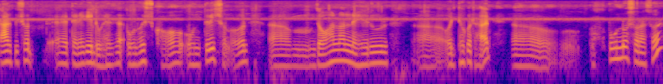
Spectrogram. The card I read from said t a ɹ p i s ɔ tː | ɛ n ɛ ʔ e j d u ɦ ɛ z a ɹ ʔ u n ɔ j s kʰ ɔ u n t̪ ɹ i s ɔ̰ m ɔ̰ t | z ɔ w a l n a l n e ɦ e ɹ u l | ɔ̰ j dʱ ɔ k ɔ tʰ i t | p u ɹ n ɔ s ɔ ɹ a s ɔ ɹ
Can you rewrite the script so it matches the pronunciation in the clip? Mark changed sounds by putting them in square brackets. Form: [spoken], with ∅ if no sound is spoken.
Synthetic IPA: t a ɹ p i s ɔ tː | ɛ n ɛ [k] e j d u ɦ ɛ z a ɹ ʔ u n ɔ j s kʰ ɔ u n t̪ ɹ i s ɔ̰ [n] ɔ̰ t | z ɔ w a l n a l n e ɦ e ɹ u [ɹ] | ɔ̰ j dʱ ɔ k ɔ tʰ [a] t | p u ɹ n ɔ s ɔ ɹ a s ɔ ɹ

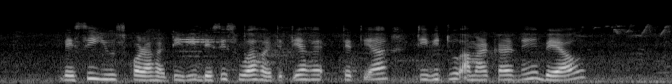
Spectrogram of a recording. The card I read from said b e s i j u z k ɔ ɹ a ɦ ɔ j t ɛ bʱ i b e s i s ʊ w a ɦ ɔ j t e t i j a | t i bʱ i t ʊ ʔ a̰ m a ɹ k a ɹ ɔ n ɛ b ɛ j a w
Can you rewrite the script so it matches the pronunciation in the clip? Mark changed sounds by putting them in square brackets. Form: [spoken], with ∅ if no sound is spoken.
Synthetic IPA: b e s i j u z k ɔ ɹ a ɦ ɔ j t [i] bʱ i b e s i s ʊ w a ɦ ɔ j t e t i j a | t i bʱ i t ʊ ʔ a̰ m a ɹ k a ɹ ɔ n ɛ b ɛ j a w

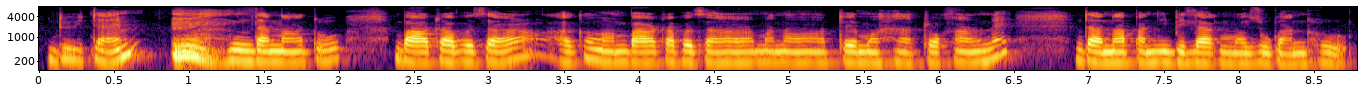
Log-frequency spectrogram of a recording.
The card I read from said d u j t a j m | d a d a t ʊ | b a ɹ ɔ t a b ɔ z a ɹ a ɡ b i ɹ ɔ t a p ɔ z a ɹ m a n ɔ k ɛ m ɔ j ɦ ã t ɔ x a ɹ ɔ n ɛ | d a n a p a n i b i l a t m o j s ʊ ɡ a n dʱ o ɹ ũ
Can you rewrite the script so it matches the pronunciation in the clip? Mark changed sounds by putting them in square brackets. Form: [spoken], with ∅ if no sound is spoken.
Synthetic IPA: d u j t a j m | d a [n] a t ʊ | b a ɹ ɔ t a b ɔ z a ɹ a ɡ b [a] ɹ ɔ t a [b] ɔ z a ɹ m a n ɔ [t] ɛ m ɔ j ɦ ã t ɔ [k] a ɹ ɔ n ɛ | d a n a p a n i b i l a [k] m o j [z] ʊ ɡ a n dʱ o ɹ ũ

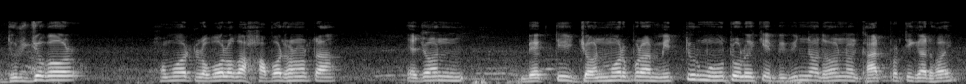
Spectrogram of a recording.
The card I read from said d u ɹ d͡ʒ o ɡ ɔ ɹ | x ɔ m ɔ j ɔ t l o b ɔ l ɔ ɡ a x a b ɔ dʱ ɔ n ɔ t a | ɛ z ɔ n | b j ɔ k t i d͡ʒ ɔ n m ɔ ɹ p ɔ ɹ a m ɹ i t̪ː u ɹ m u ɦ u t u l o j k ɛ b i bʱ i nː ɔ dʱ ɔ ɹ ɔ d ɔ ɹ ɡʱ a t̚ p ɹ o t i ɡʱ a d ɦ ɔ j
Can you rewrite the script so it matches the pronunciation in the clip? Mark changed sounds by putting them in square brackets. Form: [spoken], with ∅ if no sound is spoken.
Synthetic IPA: d u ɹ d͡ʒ o ɡ ɔ ɹ | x ɔ m ɔ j ɔ t l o b ɔ l ɔ ɡ a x a b ɔ dʱ ɔ n ɔ t a | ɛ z ɔ n | b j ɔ k t i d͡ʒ ɔ n m ɔ ɹ p ɔ ɹ a m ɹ i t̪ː u ɹ m u ɦ u t [ɔ] l o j k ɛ b i bʱ i nː ɔ dʱ ɔ ɹ ɔ [n] ɔ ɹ ɡʱ a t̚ p ɹ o t i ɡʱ a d ɦ ɔ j

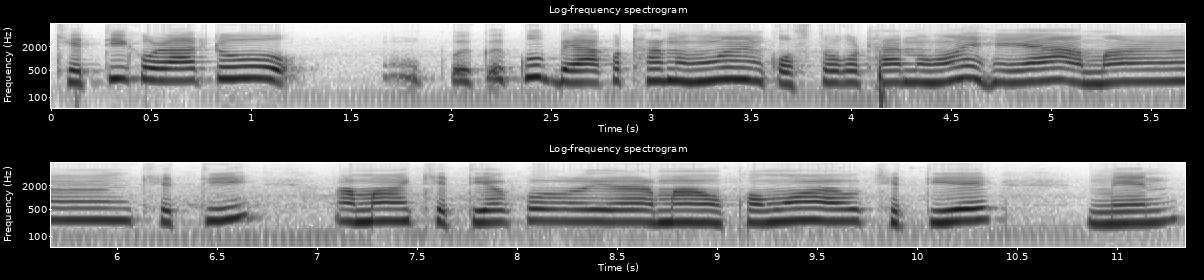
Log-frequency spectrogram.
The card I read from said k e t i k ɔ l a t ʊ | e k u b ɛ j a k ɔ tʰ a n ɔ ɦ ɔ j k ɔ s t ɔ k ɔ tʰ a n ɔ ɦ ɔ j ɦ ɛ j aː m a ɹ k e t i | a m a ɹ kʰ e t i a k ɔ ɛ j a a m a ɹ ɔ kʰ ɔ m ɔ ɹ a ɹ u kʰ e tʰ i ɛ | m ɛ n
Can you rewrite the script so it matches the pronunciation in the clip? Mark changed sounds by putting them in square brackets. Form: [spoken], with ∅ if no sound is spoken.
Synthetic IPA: [kʰ] e t i k ɔ [ɹ] a t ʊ | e k u b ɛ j a k ɔ tʰ a n ɔ ɦ ɔ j k ɔ s t ɔ k ɔ tʰ a n ɔ ɦ ɔ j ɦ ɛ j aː m a ɹ [kʰ] e t i | a m a ɹ kʰ e t i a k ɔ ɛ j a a m a ɹ ɔ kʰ ɔ m ɔ ɹ a ɹ u kʰ e [t] i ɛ | m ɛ n

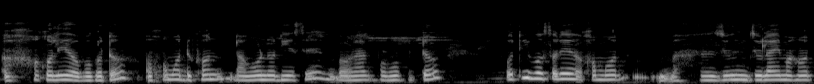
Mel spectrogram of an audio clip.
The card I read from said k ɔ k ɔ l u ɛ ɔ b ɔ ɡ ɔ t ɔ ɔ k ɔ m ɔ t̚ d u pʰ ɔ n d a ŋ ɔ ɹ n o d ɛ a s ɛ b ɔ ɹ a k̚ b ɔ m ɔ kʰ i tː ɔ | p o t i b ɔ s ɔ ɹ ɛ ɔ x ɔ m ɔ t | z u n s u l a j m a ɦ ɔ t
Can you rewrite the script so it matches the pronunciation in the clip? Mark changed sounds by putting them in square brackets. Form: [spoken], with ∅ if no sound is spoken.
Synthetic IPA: [x] ɔ k ɔ l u ɛ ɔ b ɔ ɡ ɔ t ɔ ɔ [x] ɔ m ɔ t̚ d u [kʰ] ɔ n d a ŋ ɔ ɹ n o d [i] a s ɛ b ɔ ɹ a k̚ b ɔ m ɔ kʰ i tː ɔ | p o t i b ɔ s ɔ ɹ ɛ ɔ x ɔ m ɔ t | z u n [z] u l a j m a ɦ ɔ t

